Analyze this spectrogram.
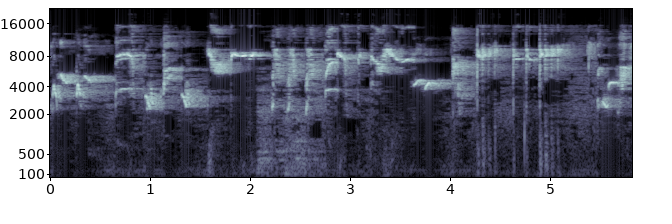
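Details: Orange-headed thrush singing as a lure for other birds, a dense medley of high whistles, scratchy chatter and sharp squeaks running nonstop, with a faint low rumble in the background.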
